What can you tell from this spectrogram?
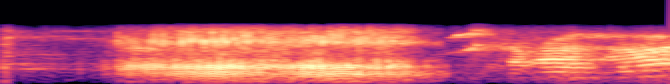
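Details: An adult man snoring: one long, loud, rough buzzing snore followed by a rattling breath.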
